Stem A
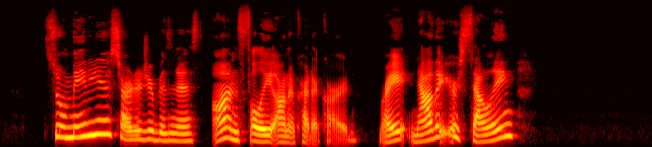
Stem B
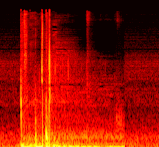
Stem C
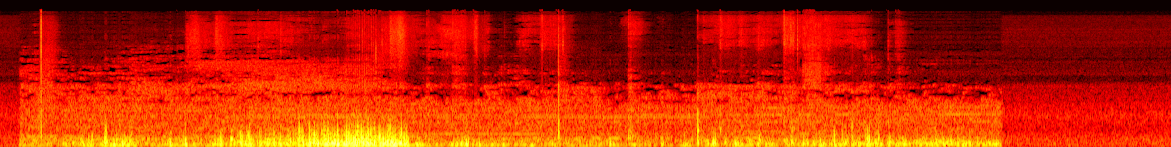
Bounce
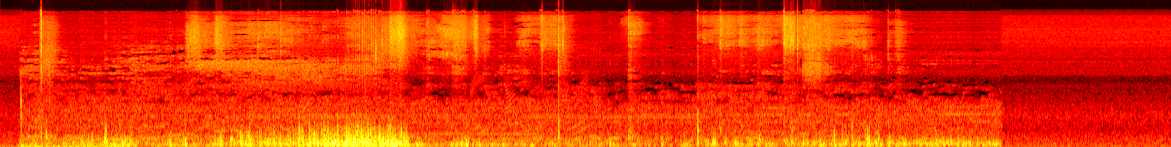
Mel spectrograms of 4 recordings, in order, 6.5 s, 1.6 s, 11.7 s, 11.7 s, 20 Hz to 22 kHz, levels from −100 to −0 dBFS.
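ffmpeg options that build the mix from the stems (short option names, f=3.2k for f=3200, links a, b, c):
-filter_complex "[0:a]acompressor=threshold=-32dB:ratio=6,adelay=850,volume=-12dB[a];[1:a]acompressor=threshold=-26dB:ratio=6,volume=-1dB[b];[2:a]aeval=exprs='val(0)+0.00355*(sin(2*PI*60*n/s)+sin(2*PI*2*60*n/s)/2+sin(2*PI*3*60*n/s)/3+sin(2*PI*4*60*n/s)/4+sin(2*PI*5*60*n/s)/5)':c=same,aexciter=amount=9.6:drive=5.9:freq=2.9k,asoftclip=type=tanh:threshold=-0.5dB,volume=-3dB[c];[a][b][c]amix=inputs=3:normalize=0"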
